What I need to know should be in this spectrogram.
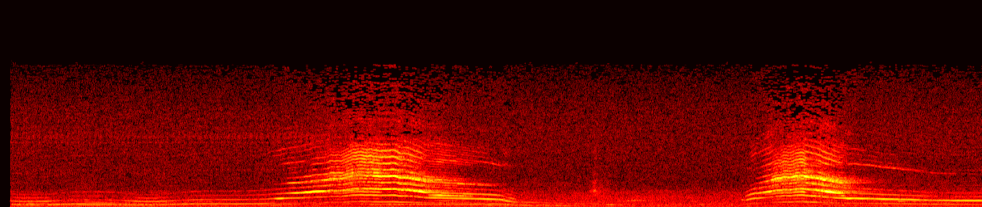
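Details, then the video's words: Fighting cats produce long, wavering yowls that climb into a strained peak and slide down, then a second rising howl starts near the end, over a faint steady background hiss. "cat fighting"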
